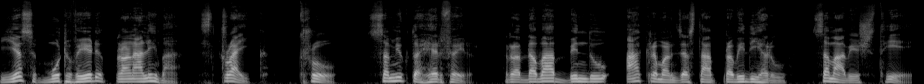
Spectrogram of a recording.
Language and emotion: Nepali, neutral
